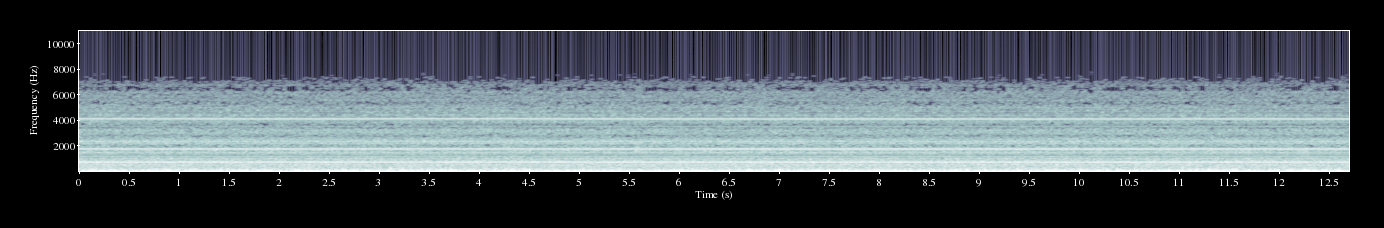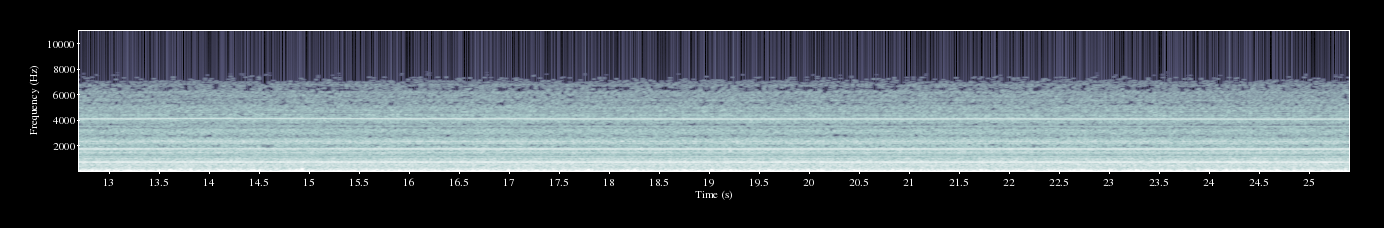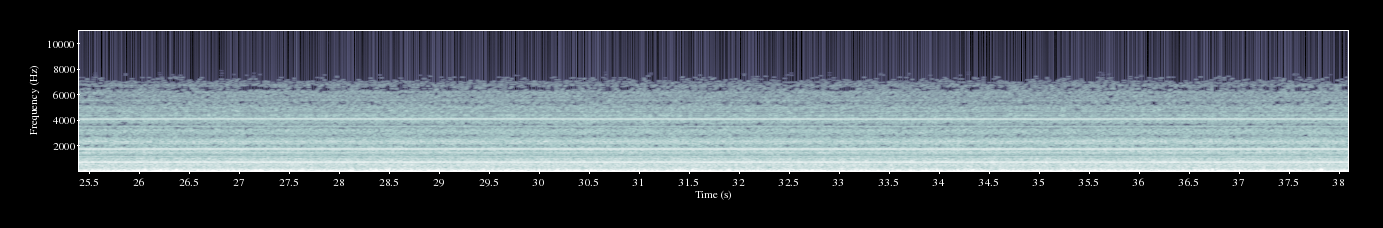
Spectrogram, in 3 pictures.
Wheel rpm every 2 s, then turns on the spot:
0, 0, 0, 0, 0, 0, 0, 0, 0, 0, 0, 0, 0, 0, 0, 0, 0, 0, 0.
none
